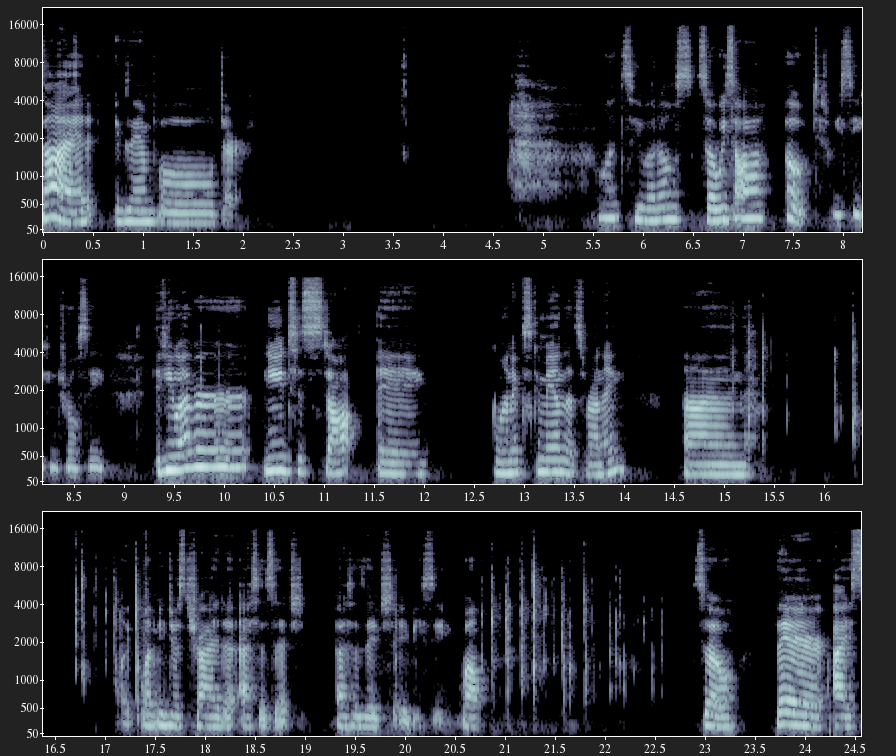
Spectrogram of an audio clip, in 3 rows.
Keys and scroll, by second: 15.1-17.7 typing, 20.5-22.2 typing, 22.4 ctrl+c.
